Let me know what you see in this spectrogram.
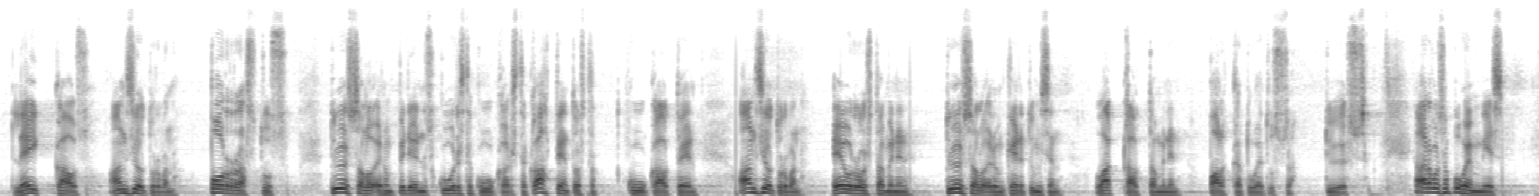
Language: Finnish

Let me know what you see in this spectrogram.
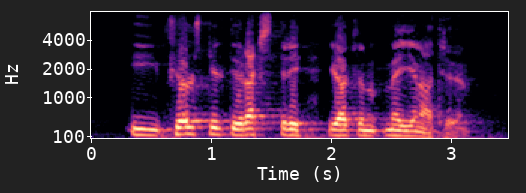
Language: Icelandic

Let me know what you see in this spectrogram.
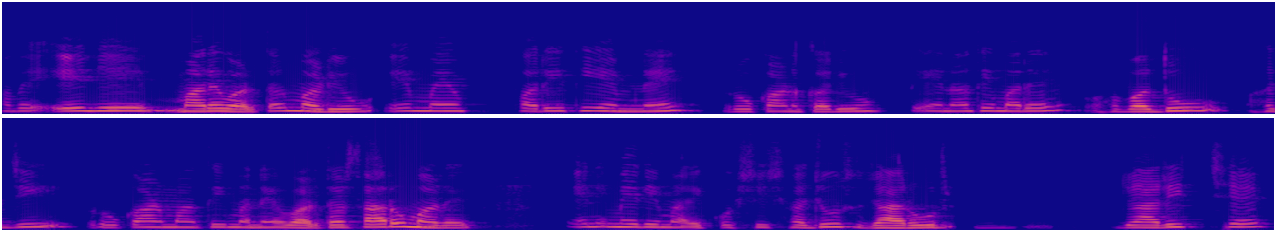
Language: Gujarati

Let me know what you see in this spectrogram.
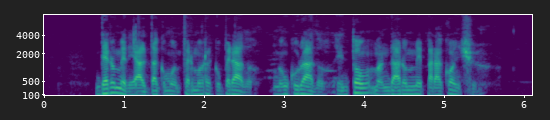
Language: Galician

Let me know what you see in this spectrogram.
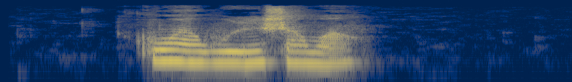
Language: Chinese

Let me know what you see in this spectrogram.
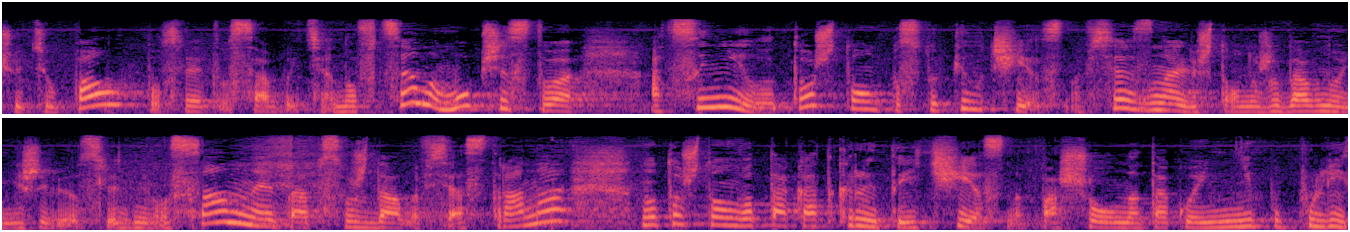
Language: Russian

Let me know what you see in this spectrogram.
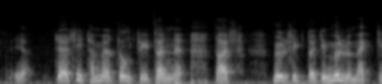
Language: Finnish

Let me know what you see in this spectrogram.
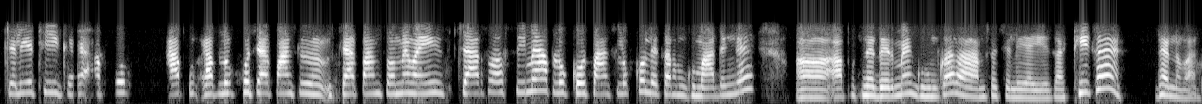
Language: Hindi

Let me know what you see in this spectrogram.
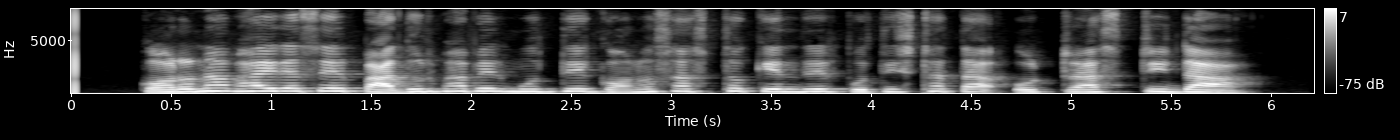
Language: Bangla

